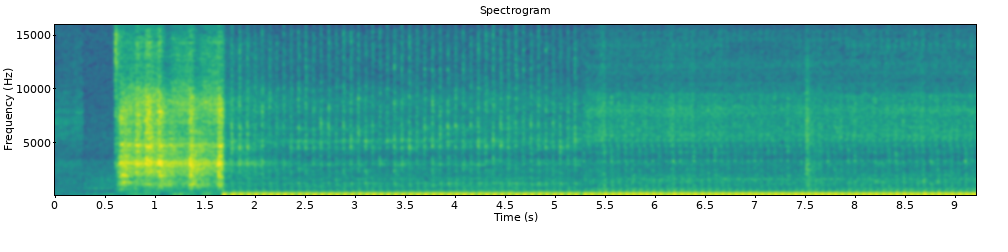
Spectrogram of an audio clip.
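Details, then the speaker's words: 1991 Yamaha Moto-4 250 ATV, a single-cylinder: a few cranking bursts, then it catches and runs with a loud, raw, unmuffled bark at an even beat. The muffler is rotted away to nothing. "that muffler is just gone I mean there's nothing left of it"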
